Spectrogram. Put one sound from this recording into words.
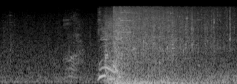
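A thrown axe strikes with a sudden loud crash.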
